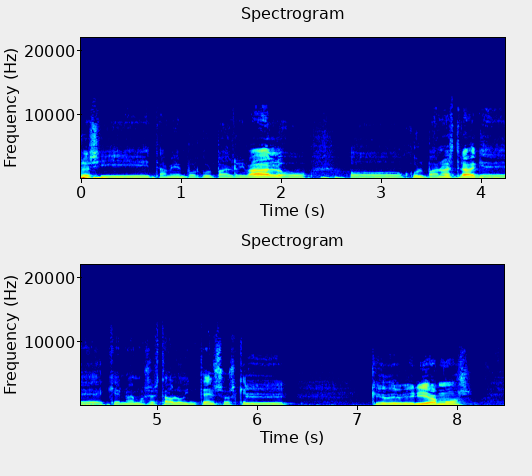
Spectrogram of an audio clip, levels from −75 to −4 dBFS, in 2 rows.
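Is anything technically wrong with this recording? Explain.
Yes. A wrong sample rate affects 5.88 to 8.33 s. The samples are clocked out more slowly than they were captured, with no conversion. The sound runs at about 0.73 times normal speed and drops roughly 5.5 semitones, which fits 44.1 kHz material played at 32 kHz.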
